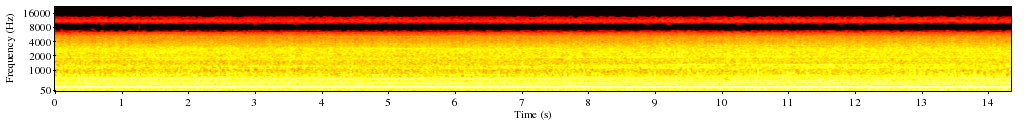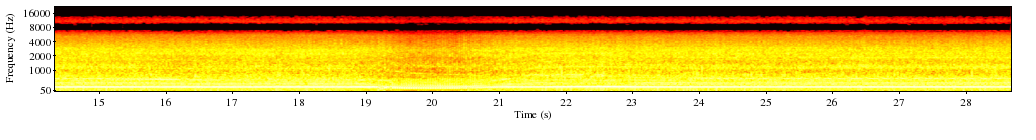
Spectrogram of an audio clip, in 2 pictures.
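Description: Lawn tractor engine running flat out, held at a steady high speed while the rear tyre spins in the dirt. About two-thirds of the way through the engine speed sags, drops sharply, then climbs back up to full speed.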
